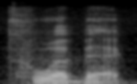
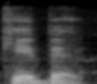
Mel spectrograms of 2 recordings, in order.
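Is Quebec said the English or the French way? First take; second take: English; French. First: It is said with an English pronunciation. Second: It is said with a French pronunciation. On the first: This is how the speaker has always said it. "but I always called it Quebec" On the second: This is how French speakers say it. "They they pronounce it Quebec"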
